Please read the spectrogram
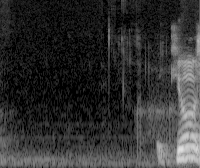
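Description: A pause in conversation: faint room tone with a few soft clicks, then a man starts speaking near the end.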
